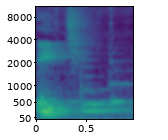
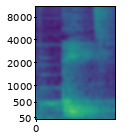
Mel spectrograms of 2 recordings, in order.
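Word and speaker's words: eight: Para ficar fácil a pronúncia do 8, você vai ignorar o GH aqui e você vai ler 8. Olha que fácil. 8.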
